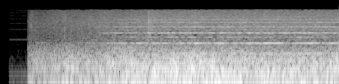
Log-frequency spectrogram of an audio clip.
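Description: Low rolling thunder with rain noise, swelling in from silence just after the start, with a faint held note ringing above it as the intro of a doom metal song.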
